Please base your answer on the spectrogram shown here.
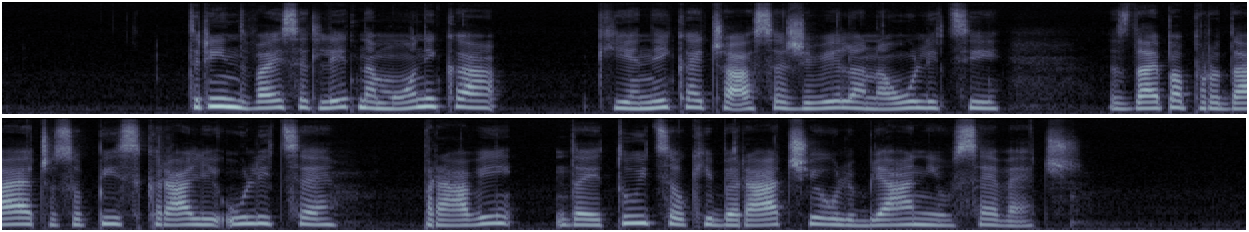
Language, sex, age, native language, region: Slovenian, female, 30-49, Slovenian, Central Slovenia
